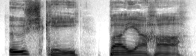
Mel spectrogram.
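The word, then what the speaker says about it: uisce beatha: And the first one is spelled U-I-S-C-E, and the second one is spelled B-E-A-T-H-A. So I would say that's Ooshkabar or Ooshkibita. – No, it's Ooshkabar. – All right. Well, yeah. It says here it's pronounced Ooshki Bayaha.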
